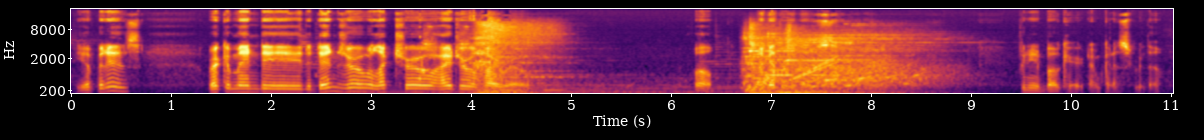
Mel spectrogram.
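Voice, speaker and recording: Man muttering over loud game music. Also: fairly high pitch, measured pace, long pauses. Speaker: gaming video creator playing through a game. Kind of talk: casual gameplay commentary. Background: loud video game music.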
